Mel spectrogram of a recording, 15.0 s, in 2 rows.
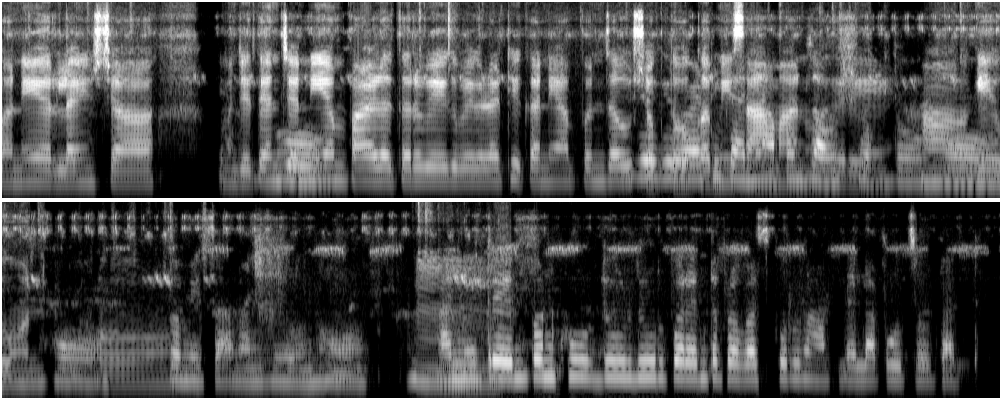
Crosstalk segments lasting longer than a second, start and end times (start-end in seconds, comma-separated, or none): none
